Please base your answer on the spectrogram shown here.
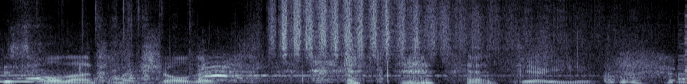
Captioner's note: rattle snake grating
